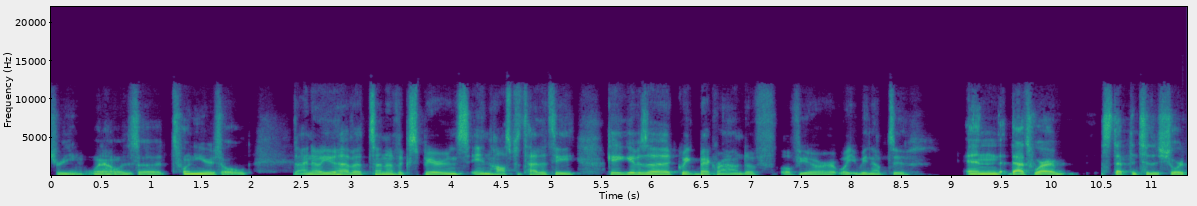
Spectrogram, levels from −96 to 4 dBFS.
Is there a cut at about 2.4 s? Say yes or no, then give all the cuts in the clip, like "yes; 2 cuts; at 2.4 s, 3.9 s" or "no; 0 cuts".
yes; 2 cuts; at 2.4 s, 9.1 s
